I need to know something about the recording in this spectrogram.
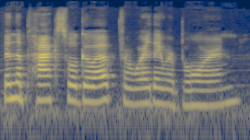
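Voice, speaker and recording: A woman's voice: mid-range voice, fairly even intonation, moderate pace, fairly bright tone, soft background music, close to an everyday voice. A woman playing a courteous, unruffled swashbuckling heroine with a wry, philosophical manner in an audio drama. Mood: wryly musing. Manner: polite, unruffled, wryly philosophical. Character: composed, courteous, witty female masked swashbuckling heroine.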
